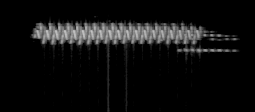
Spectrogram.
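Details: Swamp sparrow singing a steady, even trill of rapidly repeated high sweet notes for about two and a half seconds, ending with a few soft separate chips.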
